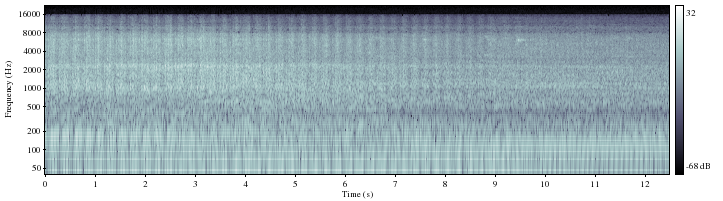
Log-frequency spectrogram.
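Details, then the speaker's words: JCB backhoe loader diesel test-digging into a pit after the fuel line was bled, checking for the earlier cutting-out. A deep, steady rumble with an even beat holds speed through the work without stumbling or dying. Running normally under load. "അതെ, അപ്പോൾ നമ്മുടെ വണ്ടി വേറെ കുഴപ്പമൊന്നുമില്ല, of ആവലും കാര്യങ്ങളൊന്നും ഇല്ല."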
